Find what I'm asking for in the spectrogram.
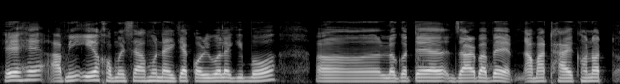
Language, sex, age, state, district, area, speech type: Assamese, male, 18-30, Assam, Golaghat, rural, spontaneous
